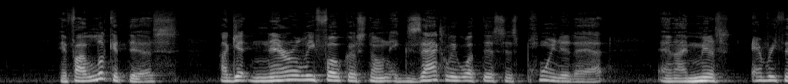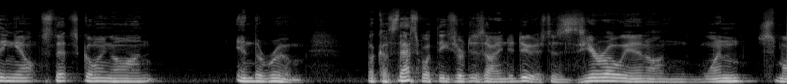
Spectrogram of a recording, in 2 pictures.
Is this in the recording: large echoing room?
yes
